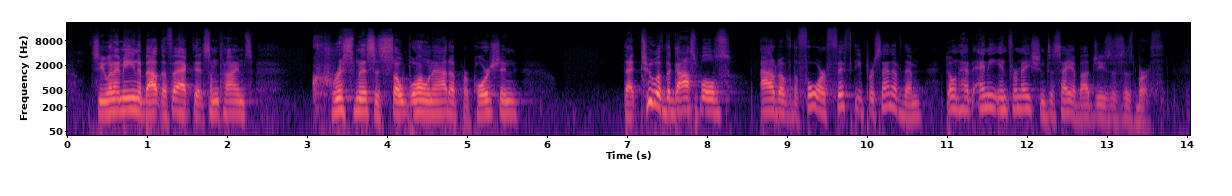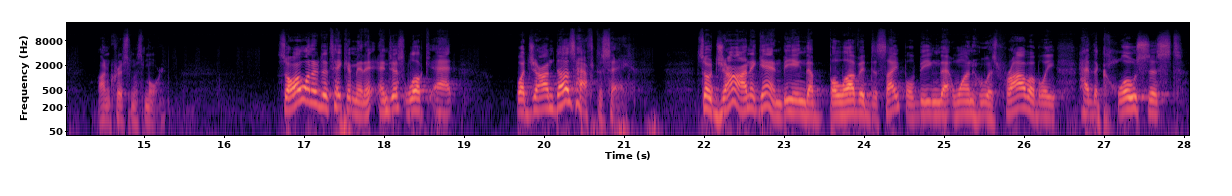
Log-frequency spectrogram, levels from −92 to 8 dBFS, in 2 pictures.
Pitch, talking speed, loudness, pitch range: 140 Hz, 155 wpm, -28 LUFS, 130-165 Hz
